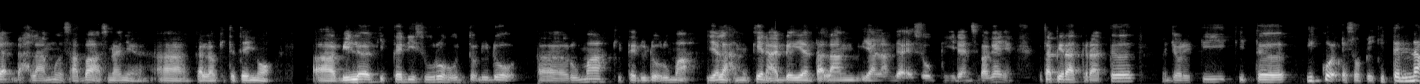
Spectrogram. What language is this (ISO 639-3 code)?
msa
